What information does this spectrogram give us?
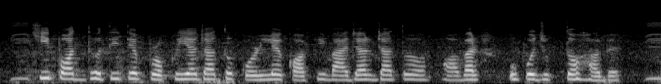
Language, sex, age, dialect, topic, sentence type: Bengali, female, 25-30, Standard Colloquial, agriculture, question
